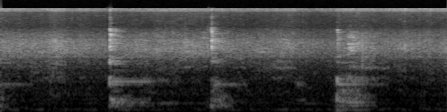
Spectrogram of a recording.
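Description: Vegetables sizzling in oil in a metal kadai while a metal spatula stirs them, knocking and scraping against the pan three times.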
